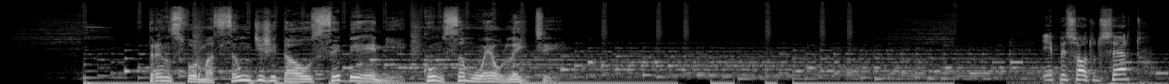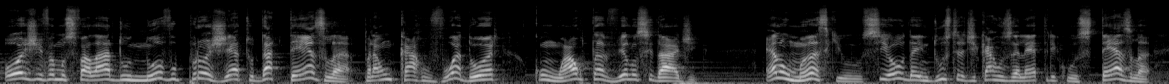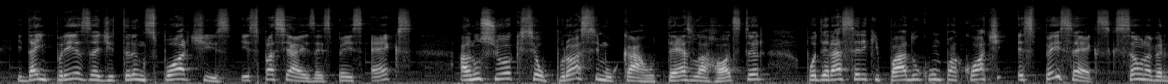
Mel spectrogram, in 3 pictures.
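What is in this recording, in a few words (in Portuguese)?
boletim de notícias; cbn; tesla roadster o carro super veloz que flutua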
